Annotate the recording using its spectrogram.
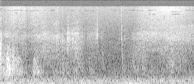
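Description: A page of a hardcover picture book being turned: a crisp paper flip right at the start, then a brief papery rub as a hand smooths the page flat. A faint rustle follows a little later.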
